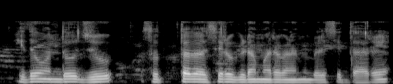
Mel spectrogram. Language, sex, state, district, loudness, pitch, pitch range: Kannada, male, Karnataka, Koppal, -20 LUFS, 120 Hz, 110-130 Hz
